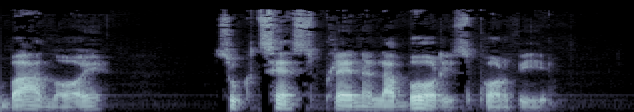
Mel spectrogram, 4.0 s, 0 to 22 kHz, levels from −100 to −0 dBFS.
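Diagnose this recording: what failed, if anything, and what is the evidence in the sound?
Nothing failed; no stage shows any audible fault.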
